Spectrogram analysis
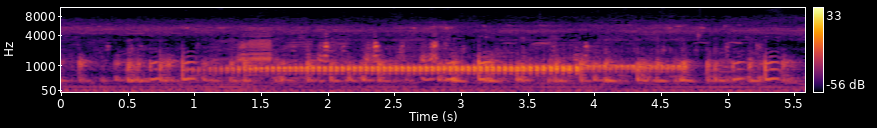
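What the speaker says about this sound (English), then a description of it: "consider both the singing behaviors in frogs" Frogs call in a Brazilian field setting with a fast, rattling pulsed trill that rises out of quieter chirps, holds for a few seconds and fades, fairly faint against a soft night background.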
